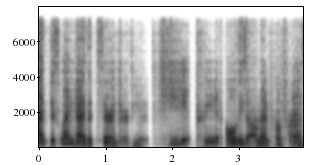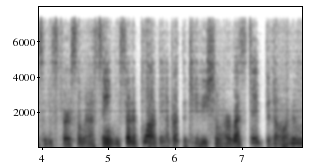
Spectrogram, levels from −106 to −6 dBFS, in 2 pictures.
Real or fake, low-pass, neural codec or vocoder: fake; 7.2 kHz; codec, 44.1 kHz, 0.9 kbps, DAC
